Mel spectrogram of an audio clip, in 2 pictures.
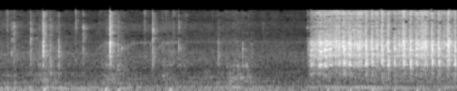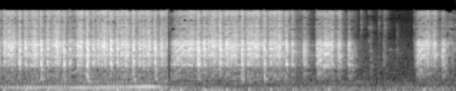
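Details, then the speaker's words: Old Yamaha Mio scooter after a new part was fitted: starter whirrs with rhythmic chatter for several seconds but the engine never fires. No start, later traced to incorrect valve clearance. "Oke teman-teman, motor hidup dan mati lagi ya, masih gagal lagi."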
